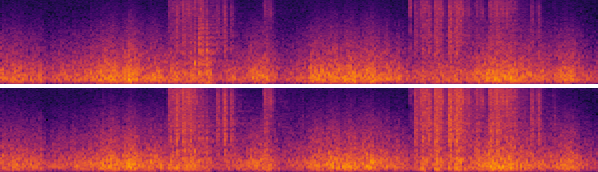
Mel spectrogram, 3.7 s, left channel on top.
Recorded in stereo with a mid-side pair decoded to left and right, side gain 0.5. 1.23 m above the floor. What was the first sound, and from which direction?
A gunshot, 40° left.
